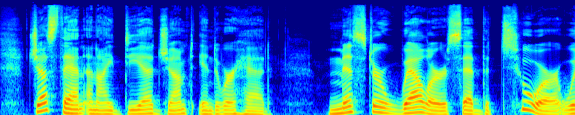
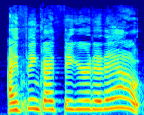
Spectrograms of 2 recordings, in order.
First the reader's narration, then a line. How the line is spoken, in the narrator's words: cried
